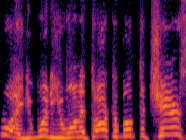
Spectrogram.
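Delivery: very high, very loud, shrill, furious outburst. Retelling a coworker losing it on a talkative man: imitating an angry outburst. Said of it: "He just starts laying into this guy".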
